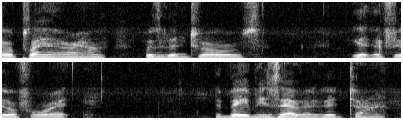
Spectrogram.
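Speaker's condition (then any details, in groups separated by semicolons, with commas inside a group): Spinal muscular atrophy type two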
